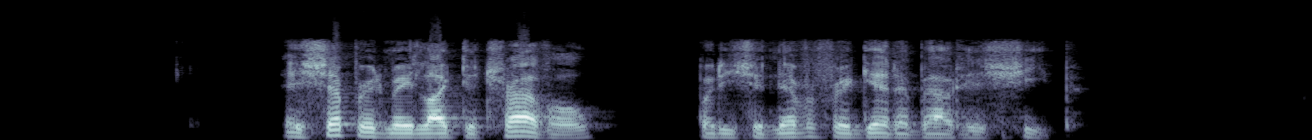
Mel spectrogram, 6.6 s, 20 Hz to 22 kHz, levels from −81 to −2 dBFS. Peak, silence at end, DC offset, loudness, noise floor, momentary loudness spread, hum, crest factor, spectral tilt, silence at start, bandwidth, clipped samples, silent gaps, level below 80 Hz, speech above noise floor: 0 dBFS; 1.35 s; under 0.1%; -18 LUFS; under -90 dBFS; 14 LU; none; 20 dB; -4.5 dB/octave; 1.45 s; 8.4 kHz; under 0.1%; 3.15-3.42 s; -64 dBFS; over 73 dB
